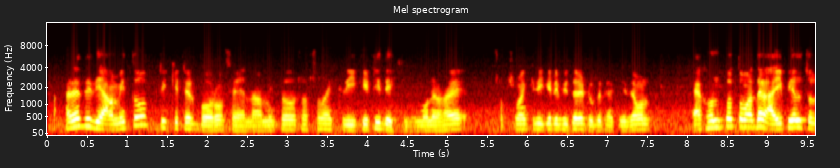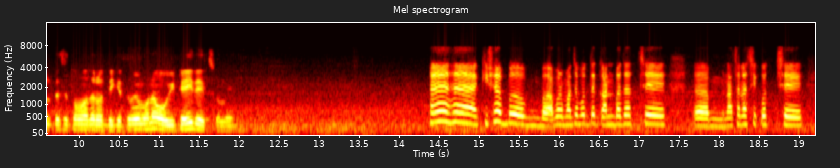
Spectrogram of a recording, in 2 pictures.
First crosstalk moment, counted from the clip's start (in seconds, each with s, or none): none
